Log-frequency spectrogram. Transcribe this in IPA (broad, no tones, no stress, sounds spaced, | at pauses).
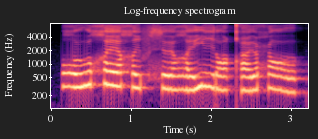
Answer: ʁ u χ ɛ χ i f s ø ʁ ɪ j i ɾ ɔ qʰ ø ħ ɔ ʊ̯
